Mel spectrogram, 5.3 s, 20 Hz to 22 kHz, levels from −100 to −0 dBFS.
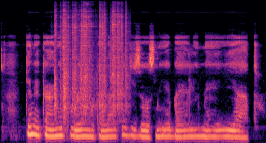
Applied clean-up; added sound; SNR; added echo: none; Cutlery, silverware; 6 dB; none.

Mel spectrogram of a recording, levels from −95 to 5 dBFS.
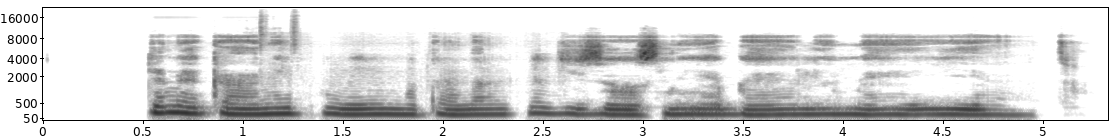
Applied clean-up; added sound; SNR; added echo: neural mask model DeepFilterNet 3.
